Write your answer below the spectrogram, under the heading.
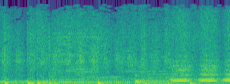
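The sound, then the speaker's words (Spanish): A train departing and getting under way: heavy rhythmic chugging and clanking pulses, followed near the end by a loud whistle or horn sounding over continued rumbling motion. “Largó el tren, ¿eh? Ya está en movimiento, se mueve.”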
